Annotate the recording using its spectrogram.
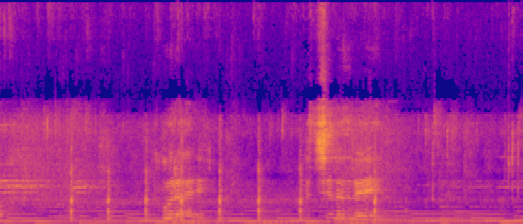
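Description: Background music, with a wire whisk beating batter in a glass bowl: a scraping stir and irregular clicks of the wires against the glass.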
